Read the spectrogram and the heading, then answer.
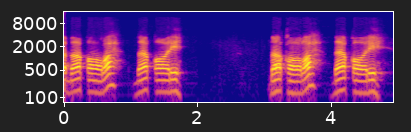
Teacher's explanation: كلمة بقرة عندما نقف عليها يبقى هيبقى فيها إمالة للكسائي، إمالة فتحة الراء مع تاء التأنيث التي بعدها بخلف عنه، يعني له الفتح مقدم أداء وله الايه التقليل.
